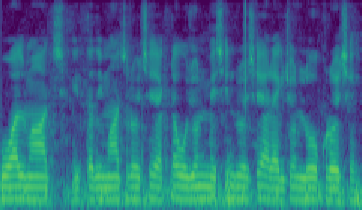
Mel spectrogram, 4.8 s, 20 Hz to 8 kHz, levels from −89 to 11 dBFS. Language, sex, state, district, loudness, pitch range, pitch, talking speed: Bengali, male, West Bengal, Kolkata, -18 LUFS, 120-130 Hz, 125 Hz, 185 wpm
